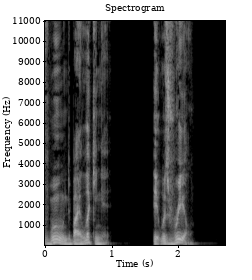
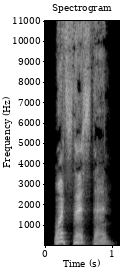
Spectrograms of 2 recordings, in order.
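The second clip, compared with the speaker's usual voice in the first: put-on curious old witch; 7 semitones higher, 4 dB louder, slower than usual. A narrator's reading. Witch inspecting the egg.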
